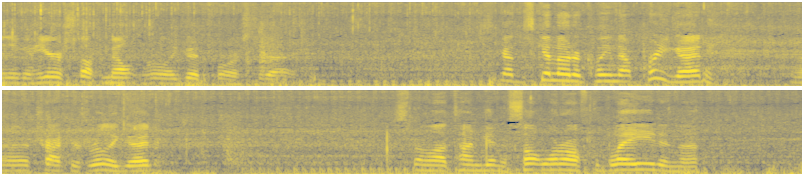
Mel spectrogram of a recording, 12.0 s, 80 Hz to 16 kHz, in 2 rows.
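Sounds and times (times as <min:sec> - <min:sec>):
large diesel engine idling: 0:00.0 - 0:12.0.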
